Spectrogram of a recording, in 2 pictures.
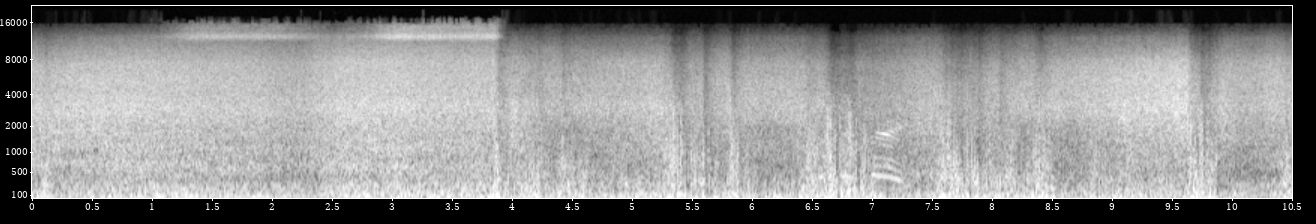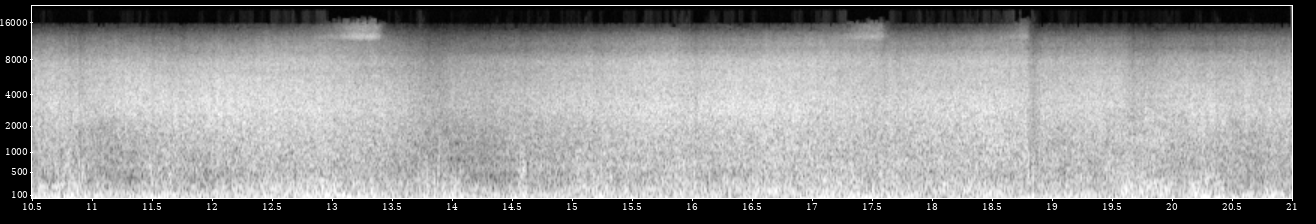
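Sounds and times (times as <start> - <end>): waterfall crashing: 0.0 - 4.2
wind buffeting microphone: 0.0 - 21.0.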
